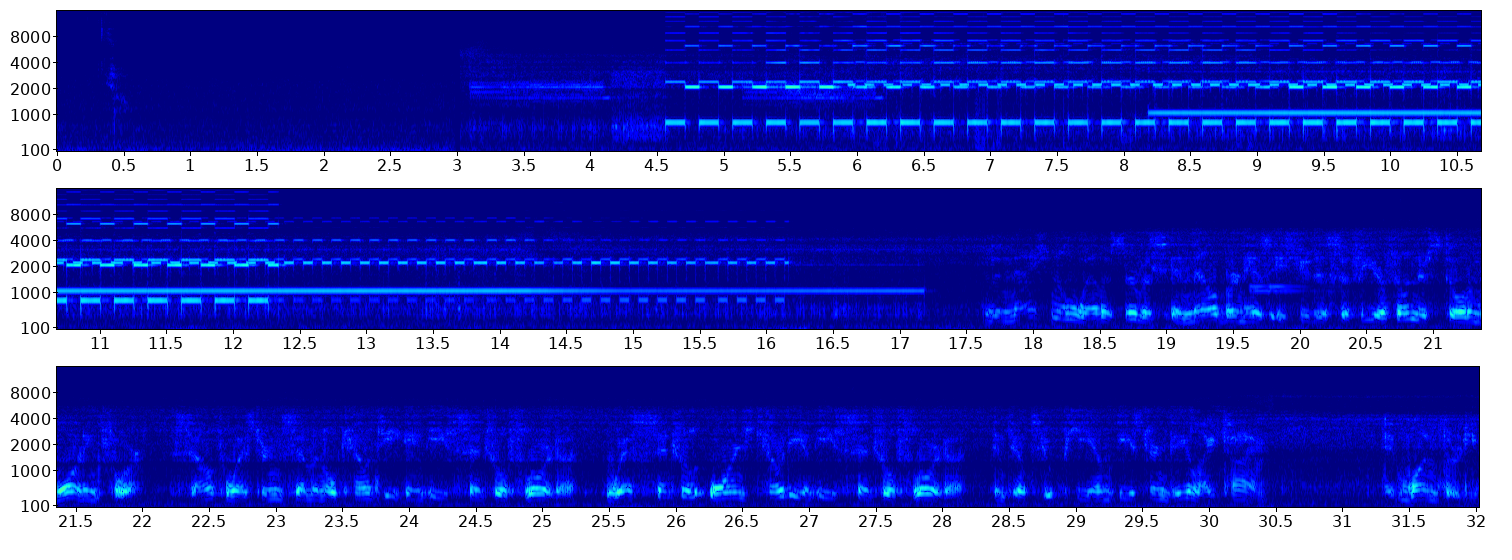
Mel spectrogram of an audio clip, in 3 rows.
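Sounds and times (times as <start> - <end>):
rapid electronic alarm beeping: 4.6 - 17.3
steady warning alarm tone: 4.6 - 18.2.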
